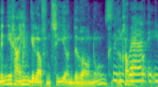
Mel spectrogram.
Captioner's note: speaking yiddish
